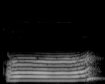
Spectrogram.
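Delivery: playful growled grrr like a bear; mock bear growl. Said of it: "This is the bear claw".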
